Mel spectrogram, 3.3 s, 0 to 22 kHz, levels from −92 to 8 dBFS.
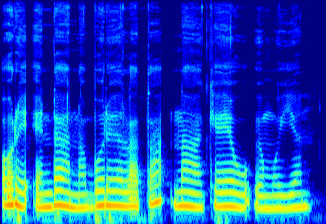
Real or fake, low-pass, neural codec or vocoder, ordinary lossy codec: real; none; none; none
